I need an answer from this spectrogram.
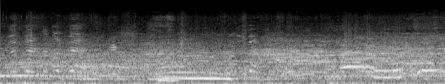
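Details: Cattle, one of two pranked cows, letting out a short, level moo of under a second amid constant crowd chatter, voices and faint tonal background sounds.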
